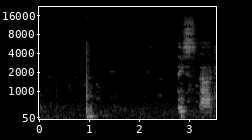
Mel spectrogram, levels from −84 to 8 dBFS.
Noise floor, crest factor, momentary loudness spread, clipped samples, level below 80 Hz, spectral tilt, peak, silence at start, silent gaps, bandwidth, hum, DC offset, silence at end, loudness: -70 dBFS; 20 dB; 10 LU; under 0.1%; -60 dBFS; -3.5 dB/octave; -22 dBFS; 0.95 s; none; 16.5 kHz; none; under 0.1%; 0 s; -37 LUFS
